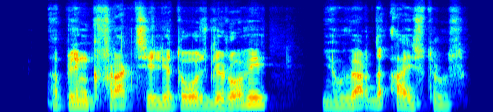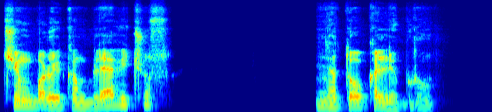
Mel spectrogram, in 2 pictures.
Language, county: Lithuanian, Tauragė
